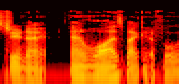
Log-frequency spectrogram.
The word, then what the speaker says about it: Juneau: The city and borough of Juneau is pronounced Juno.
